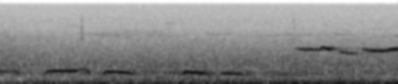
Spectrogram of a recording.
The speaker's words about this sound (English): Can you hear the birds singing?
